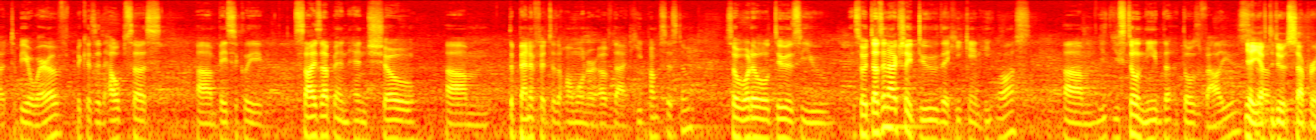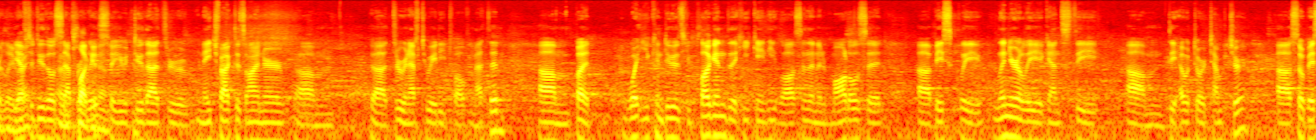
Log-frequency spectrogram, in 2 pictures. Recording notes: Live At The Heat Pump Symposium. Live at HRAI's first Heat Pump Symposium.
